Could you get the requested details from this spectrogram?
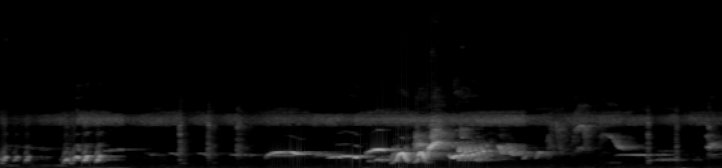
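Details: White-rumped shama song played to lure birds: rich, varied phrases of clear slurred whistles mixed with short harsh rattles, loudest in a dense burst near the middle, over a steady high-pitched insect-like drone.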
